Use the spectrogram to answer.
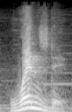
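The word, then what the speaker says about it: Wednesday: इसका सही उच्चारण है वेडनेसडे। यहां पे डी जो है वो साइलेंट है, तो हम इसे वेडनेसडे कहते हैं, वेडनेसडे नहीं, वेडनेसडे।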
